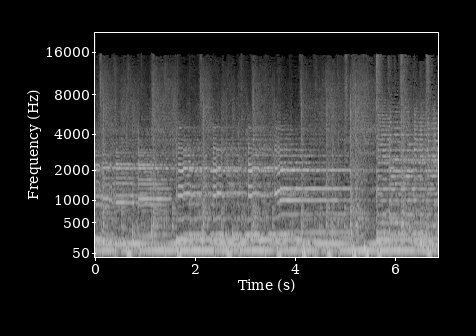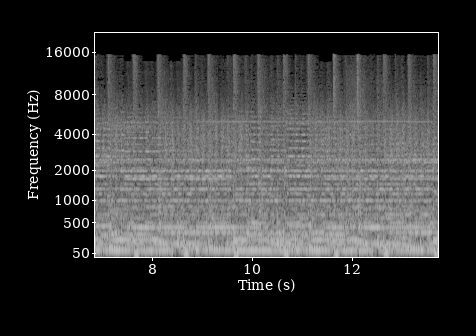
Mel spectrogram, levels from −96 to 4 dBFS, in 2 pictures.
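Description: A thin feedback whistle at about 5 kHz creeps in at 8.80 s and hangs on to the end at 13.72 s, sitting roughly 25 dB under the sound and swelling and fading slowly in level. It's likely a speaker-to-mic loop ringing right at the edge of feedback.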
